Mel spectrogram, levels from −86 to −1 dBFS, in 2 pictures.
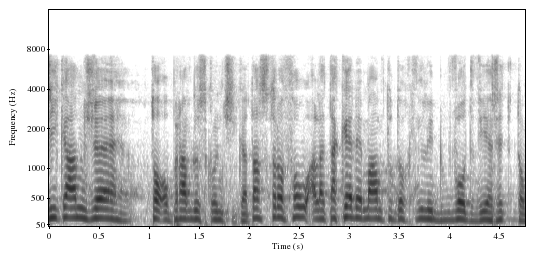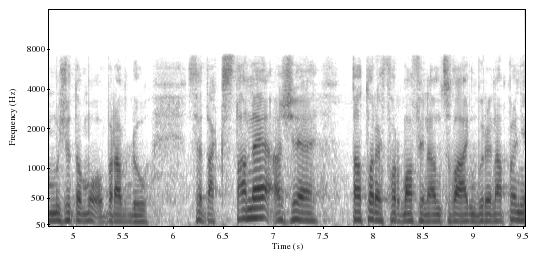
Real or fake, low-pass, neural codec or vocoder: fake; 7.2 kHz; codec, 16 kHz, 4.8 kbps, FACodec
